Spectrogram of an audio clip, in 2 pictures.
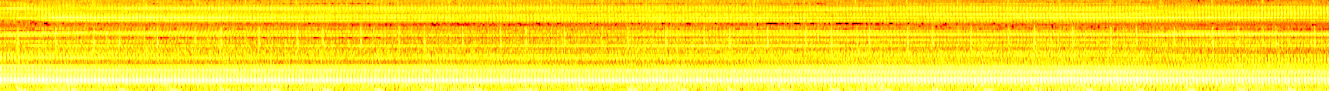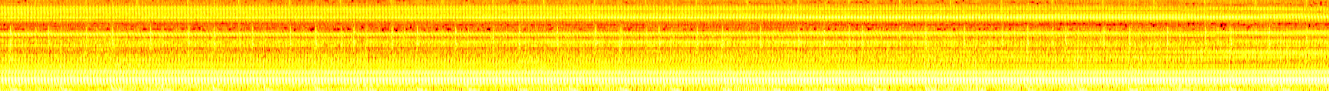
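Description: Workzone cordless portable air compressor's motor and pump running continuously while pumping up its tank, a steady hum whose pitch sags slightly as the load builds.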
